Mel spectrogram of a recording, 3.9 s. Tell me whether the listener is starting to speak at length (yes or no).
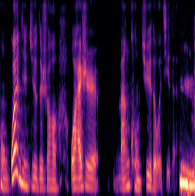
yes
